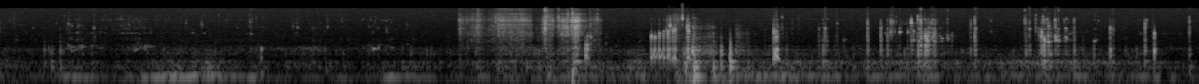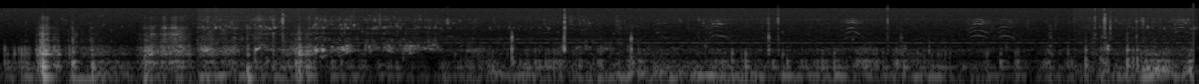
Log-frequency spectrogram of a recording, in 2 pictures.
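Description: Underwater sound in a seawater seal pool: a low steady rumble of water, broken by bursts of bubbling, knocks and clicks as seals come right up to the camera, mostly in the first half. A faint steady hum enters a little past halfway.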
